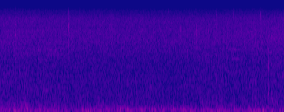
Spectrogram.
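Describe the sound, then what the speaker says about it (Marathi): Light drizzle falling steadily over a groundnut field during the harvest, a soft even hiss of fine drops that continues without a break and with no voices. "आणि चिरचिर चालू आहे"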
